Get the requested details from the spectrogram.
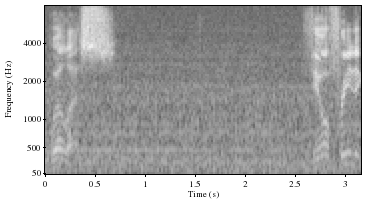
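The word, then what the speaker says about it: Willys: I think the company despite being spelled Willies w-i-l-l-y-s who's actually supposed to be pronounced Willis feel free to correct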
